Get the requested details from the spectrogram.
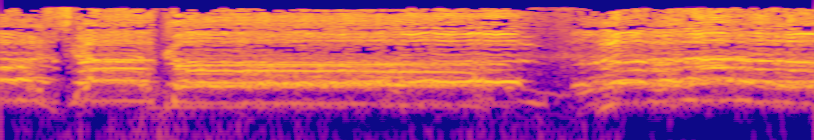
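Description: A large crowd of football fans roars and chants together in sustained, loud voices in the fan zone in central Warsaw, Poland, at the opening of the championship, with a brief dip before the cheering swells again.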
